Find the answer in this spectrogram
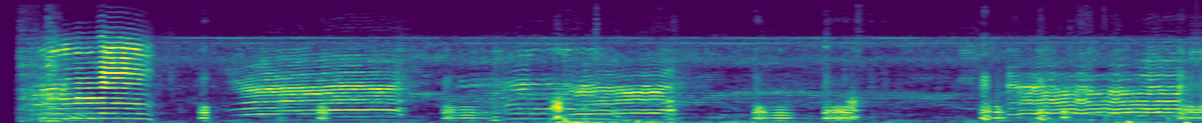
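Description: A flock of sheep bleating: many overlapping calls, some of them quavering, one after another throughout.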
